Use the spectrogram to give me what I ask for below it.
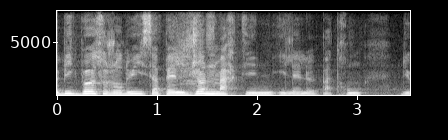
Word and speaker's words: Martin: on dit Martin ou Martine? Je m'attendais à cette question dès le début, mais au moins on dit Martin. En réalité on dit Martin, puisque les Anglais ne prononcent pas le R.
